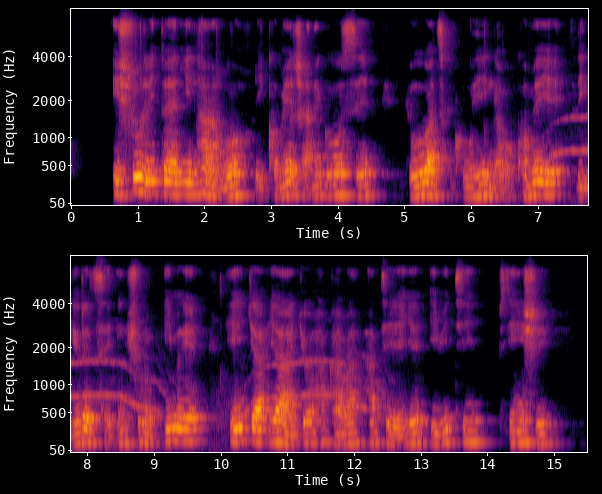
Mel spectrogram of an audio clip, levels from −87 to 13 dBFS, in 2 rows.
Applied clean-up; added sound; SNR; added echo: none; Dog; 19 dB; reverberation time 0.6 s.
